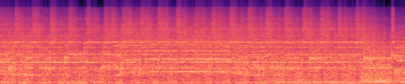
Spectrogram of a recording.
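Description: Mangala vaadyam temple music: nadaswaram reed pipes holding long tones over steady drum beats, the tune shifting just before the end.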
